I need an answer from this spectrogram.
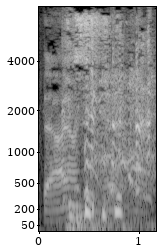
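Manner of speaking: slow, amused repeat through a laugh; chuckling while repeating it. Real, not acted. Echoing teammate's joke, laughing.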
